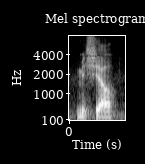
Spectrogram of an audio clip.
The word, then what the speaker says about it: Michel: My buddy Mike, took the class with me, and his name is Michael, and in French it's Michel, which is adorable.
